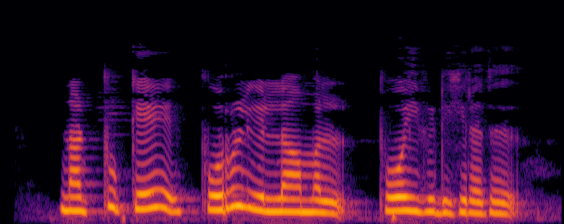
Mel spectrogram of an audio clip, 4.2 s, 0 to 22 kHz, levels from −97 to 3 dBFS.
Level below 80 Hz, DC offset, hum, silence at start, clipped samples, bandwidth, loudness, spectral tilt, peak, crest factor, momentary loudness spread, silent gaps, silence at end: -62 dBFS; under 0.1%; none; 0.45 s; under 0.1%; 5.6 kHz; -22 LUFS; -9.5 dB/octave; -8 dBFS; 14 dB; 8 LU; none; 0.35 s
